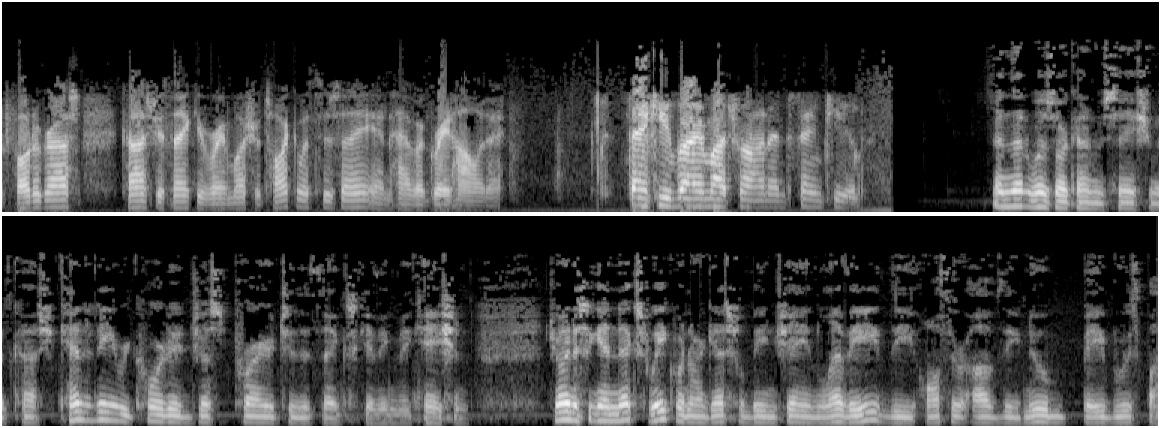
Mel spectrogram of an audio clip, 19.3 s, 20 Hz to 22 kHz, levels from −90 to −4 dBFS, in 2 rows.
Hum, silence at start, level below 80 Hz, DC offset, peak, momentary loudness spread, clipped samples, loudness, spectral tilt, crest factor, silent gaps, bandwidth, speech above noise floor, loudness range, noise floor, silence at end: none; 0 s; -62 dBFS; under 0.1%; -2 dBFS; 14 LU; under 0.1%; -22 LUFS; -4.5 dB/octave; 20 dB; 7.45-7.64 s; 10.5 kHz; 53 dB; 7 LU; -76 dBFS; 0 s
